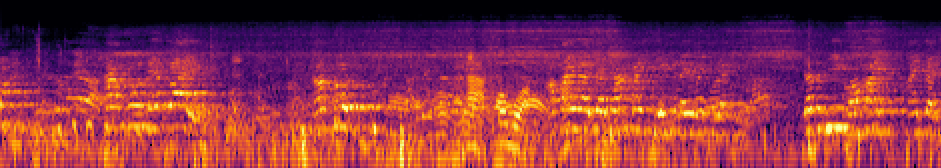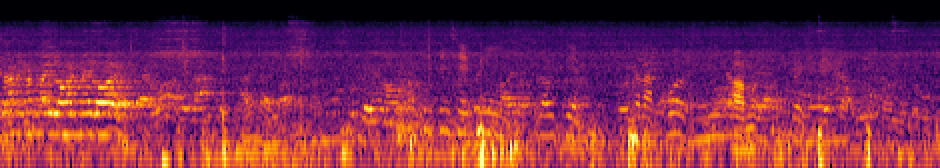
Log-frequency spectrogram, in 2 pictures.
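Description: A young man speaks calmly and steadily into a close microphone.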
